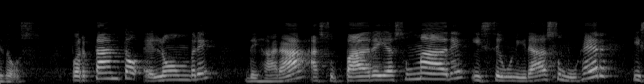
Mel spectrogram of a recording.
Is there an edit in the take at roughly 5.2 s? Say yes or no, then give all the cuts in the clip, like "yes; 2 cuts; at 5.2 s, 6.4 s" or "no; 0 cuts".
no; 0 cuts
